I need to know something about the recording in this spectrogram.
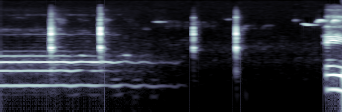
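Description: A hand drum is struck a few times.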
